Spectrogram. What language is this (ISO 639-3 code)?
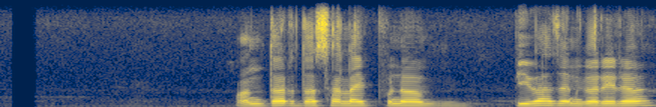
nep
